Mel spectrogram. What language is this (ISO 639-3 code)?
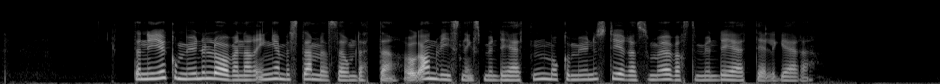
nor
